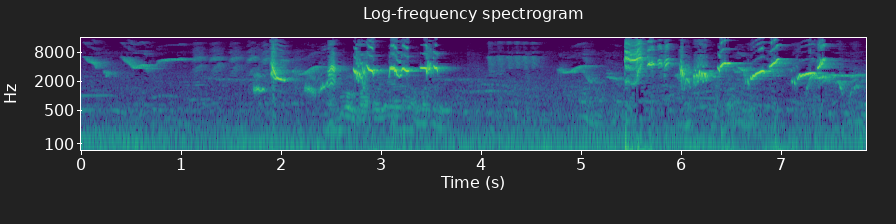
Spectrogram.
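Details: Oriental magpie-robin song meant to stir other magpie-robins, scratchy chattering phrases and high sweeping whistles in two bursts separated by a quieter stretch, with faint low background noise.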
